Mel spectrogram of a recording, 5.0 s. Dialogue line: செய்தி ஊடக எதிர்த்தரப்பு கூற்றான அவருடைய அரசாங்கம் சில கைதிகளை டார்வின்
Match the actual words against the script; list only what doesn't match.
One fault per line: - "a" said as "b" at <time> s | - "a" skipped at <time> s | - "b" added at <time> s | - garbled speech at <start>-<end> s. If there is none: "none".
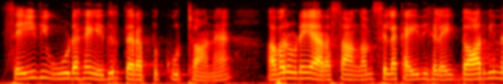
none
